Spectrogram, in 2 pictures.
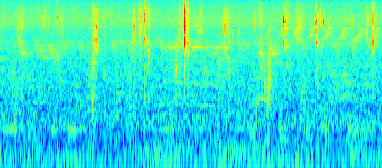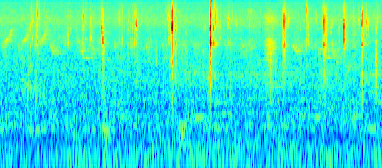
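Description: Two people chewing fried hilsa fish and khichuri eaten by hand: wet mouth and chewing sounds with many scattered sharp little clicks, two louder ones about three-quarters of the way through.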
